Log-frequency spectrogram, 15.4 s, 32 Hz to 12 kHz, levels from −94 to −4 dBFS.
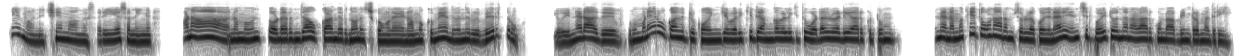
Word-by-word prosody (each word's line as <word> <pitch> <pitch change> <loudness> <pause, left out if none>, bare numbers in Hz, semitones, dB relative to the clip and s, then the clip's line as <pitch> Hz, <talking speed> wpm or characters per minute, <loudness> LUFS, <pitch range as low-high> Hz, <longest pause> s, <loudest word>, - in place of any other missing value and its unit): நிச்சயமா, 270 - -2
நிச்சயமாங்க 170 - -1
சரியா 165 +3 -1
சொன்னீங்க. 155 -2 +1 0.5
ஆனா, 245 +2 +3 0.5
நம்ம 185 +1 +3
வந்து 205 0 +1
தொடர்ந்து 190 +3 +2
உட்கார்ந்திருந்தோம்ன்னு 185 -1 +1
வைச்சுக்கோங்களேன், 160 -1 0
நமக்குமே 175 +5 +1
அது 185 - 0
வந்து 180 +1 +1
வெறு 160 -2 -2
வெறுத்துரும். 240 - -2 0.4
"ஐயோ! 125 - -5
என்னடா 210 +7 +2
அது. 165 -1 0 0.3
ரொம்ப 190 +4 +2
நேரம் 380 0 -2
உட்கார்ந்துட்டு 230 -7 +1
இருக்கோம். 180 -1 0
இங்க 180 +2 +1
வலிக்கிது, 190 +3 0
அங்க 190 +1 +1
வலிக்கிது." 195 0 -1
உடல் 195 +3 +1
வலியா 195 -1 +1
இருக்கட்டும். 180 0 -2 0.6
என்ன 225 -1 +2
நமக்கே 235 +12 0
தோன 280 -1 0
ஆரம்பிச்சிரும்ல. 205 -5 0
"கொஞ்சம் 170 0 +2
நேரம் 230 +2 +2
எந்திச்சு 230 +3 -1
போய்ட்டு 220 +5 +1
வந்தா 225 0 +1
நல்லா 200 +1 +1
இருக்கும்டா" 190 -1 0
அப்டின்ற 170 0 -1
மாதிரி. 160 -1 -3
190 Hz, 165 wpm, -22 LUFS, 175-215 Hz, 0.6 s, ஆனா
